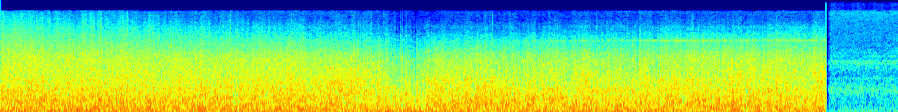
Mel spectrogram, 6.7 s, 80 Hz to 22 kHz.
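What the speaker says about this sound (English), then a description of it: "liftoff of Falcon 9" SpaceX Falcon 9 rocket lifting off on the Eutelsat mission, a loud, continuous broadband roar with crackling texture that holds steady and then cuts off abruptly near the end.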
